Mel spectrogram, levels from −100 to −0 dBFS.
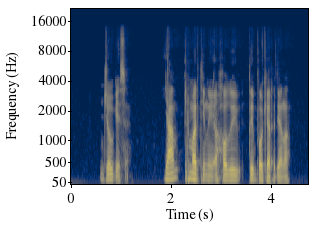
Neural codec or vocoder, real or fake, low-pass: vocoder, 44.1 kHz, 128 mel bands every 256 samples, BigVGAN v2; fake; 14.4 kHz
